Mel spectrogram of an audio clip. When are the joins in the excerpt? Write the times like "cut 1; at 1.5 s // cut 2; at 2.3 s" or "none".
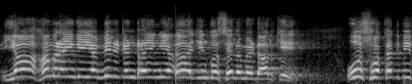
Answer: cut 1; at 1.7 s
